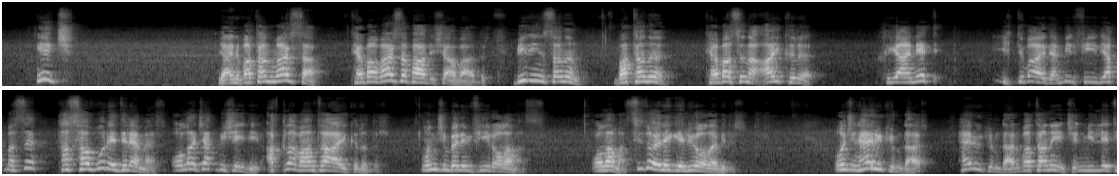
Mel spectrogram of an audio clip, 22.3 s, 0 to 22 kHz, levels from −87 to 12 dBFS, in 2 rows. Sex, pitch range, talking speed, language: male, 195-260 Hz, 130 wpm, Turkish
